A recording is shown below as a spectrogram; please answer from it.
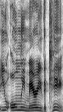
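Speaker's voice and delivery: ordinary delivery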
